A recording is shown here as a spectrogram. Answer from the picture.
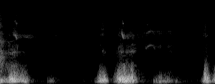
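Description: A woman's voice making several short "bom" sounds, vocal cues marking each defensive slide and plant.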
